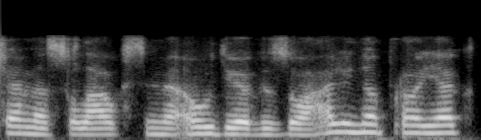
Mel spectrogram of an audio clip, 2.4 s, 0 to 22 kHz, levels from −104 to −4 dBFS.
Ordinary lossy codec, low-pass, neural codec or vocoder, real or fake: Opus, 16 kbps; 7.2 kHz; codec, 16 kHz, 8 kbps, FreqCodec, smaller model; fake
